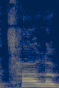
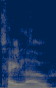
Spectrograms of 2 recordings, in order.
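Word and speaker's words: Ta Lo: the idea behind the tarlow village and i'm probably saying that wrong talo i think is how they said it um me and you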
